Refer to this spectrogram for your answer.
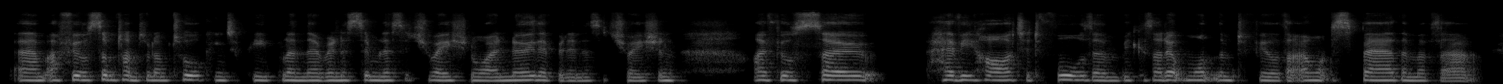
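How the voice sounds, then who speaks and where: In a quiet background, a woman talks at a very fast pace in a somewhat breathy, medium-pitched voice with monotone, flat intonation. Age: 50s. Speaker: podcast host and life coach. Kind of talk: interview. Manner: calming.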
